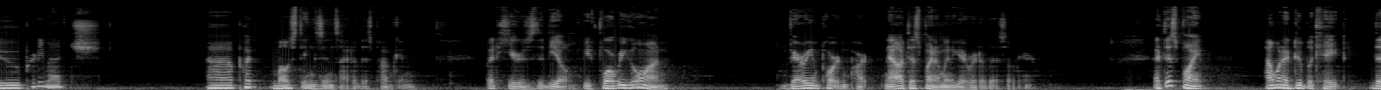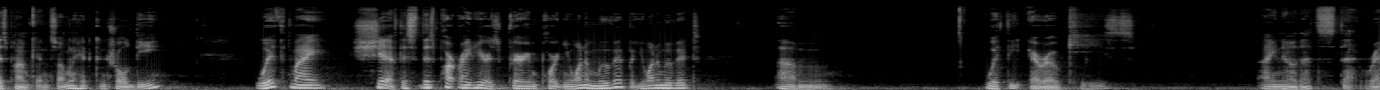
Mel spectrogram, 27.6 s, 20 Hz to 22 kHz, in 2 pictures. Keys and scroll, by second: 11.0 Delete, 15.1 super+d, 22.0 shift+Left, 22.5-24.6 typing.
